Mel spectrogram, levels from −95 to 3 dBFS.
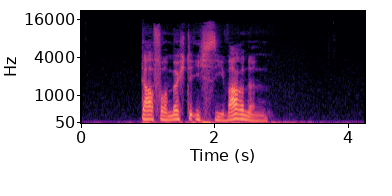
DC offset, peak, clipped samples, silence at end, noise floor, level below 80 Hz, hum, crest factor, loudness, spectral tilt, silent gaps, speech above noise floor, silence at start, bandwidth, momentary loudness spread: under 0.1%; -4 dBFS; under 0.1%; 1.25 s; -62 dBFS; -40 dBFS; none; 20 dB; -22 LUFS; -5.5 dB/octave; none; 41 dB; 0.9 s; 15 kHz; 11 LU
